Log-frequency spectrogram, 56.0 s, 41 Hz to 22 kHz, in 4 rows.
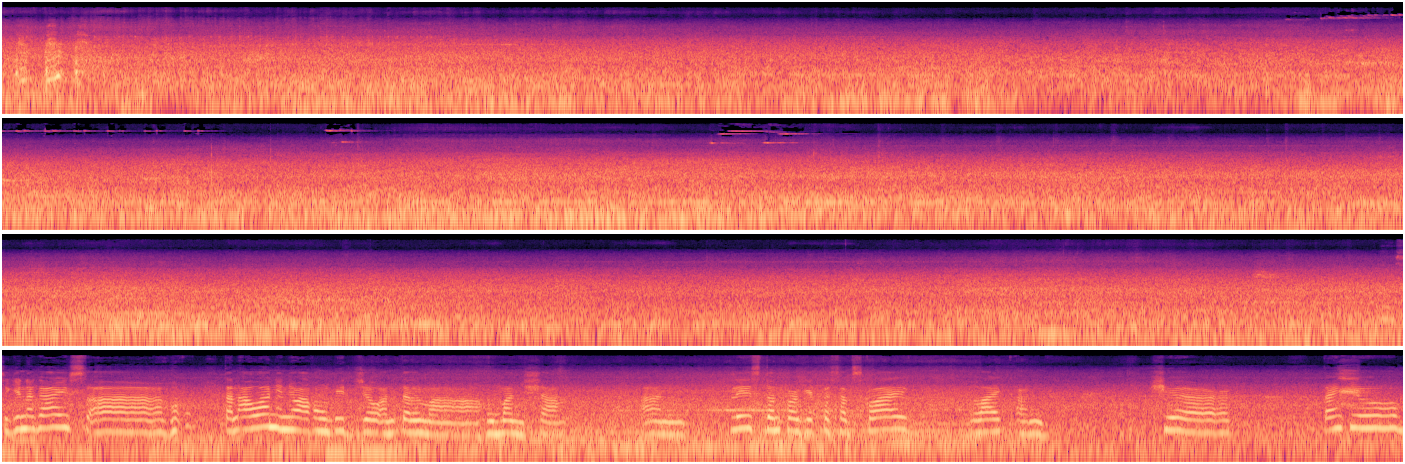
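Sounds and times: cars passing on road: 0.0 - 56.0.

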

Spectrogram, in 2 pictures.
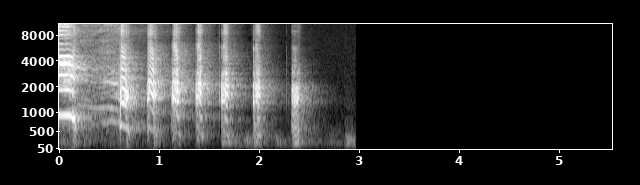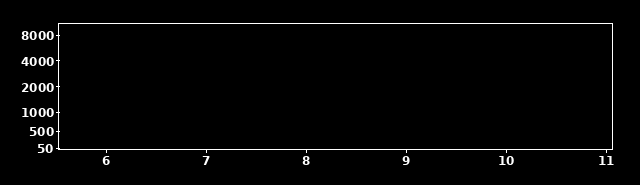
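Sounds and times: high-pitched shriek and cackling laugh: 0.0 - 2.6.

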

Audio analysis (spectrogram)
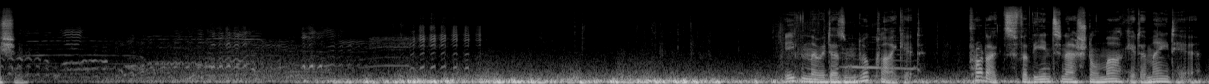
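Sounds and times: goats bleating: 0.0 - 4.8.

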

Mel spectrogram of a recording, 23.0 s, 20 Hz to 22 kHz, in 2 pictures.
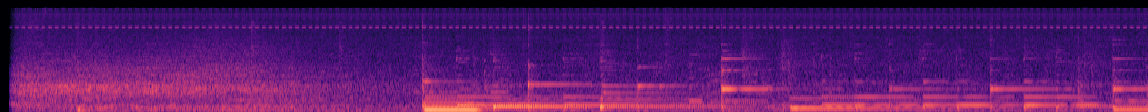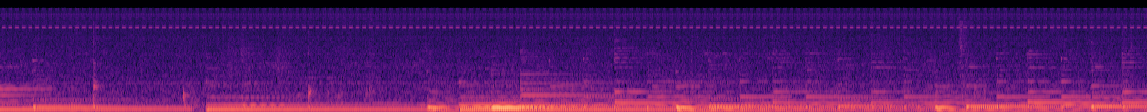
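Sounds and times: classical guitar fingerstyle: 3.3 - 22.9
loud plucked guitar chord: 4.2 - 22.9.

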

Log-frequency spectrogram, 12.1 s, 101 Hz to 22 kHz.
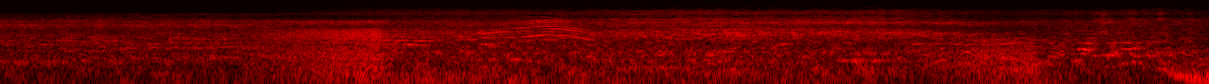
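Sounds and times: busy outdoor background noise: 0.0 - 12.0
hiss: 2.3 - 10.5.

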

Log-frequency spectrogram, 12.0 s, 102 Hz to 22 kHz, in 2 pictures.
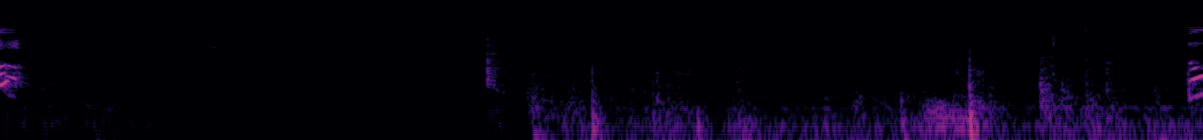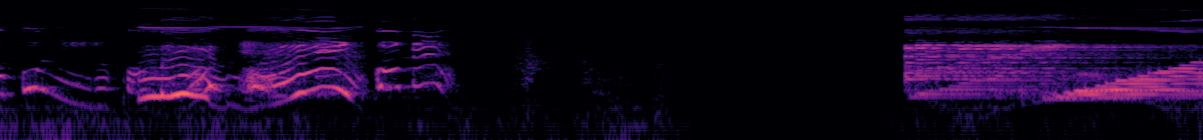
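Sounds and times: squeaky toy character voice: 6.0 - 8.3.

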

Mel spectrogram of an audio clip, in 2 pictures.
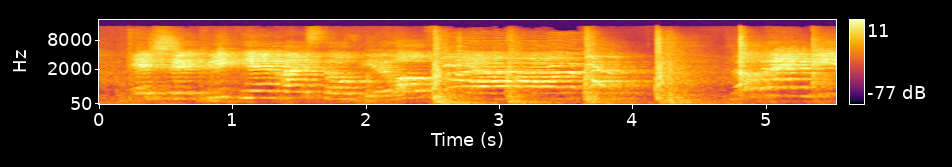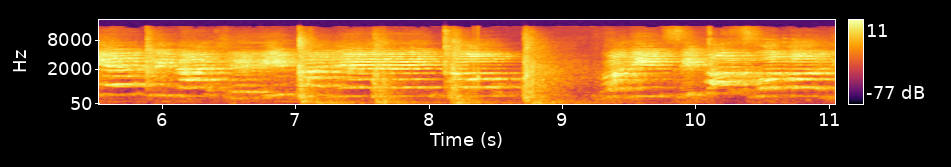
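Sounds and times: women singing folk song: 0.2 - 4.2, 4.8 - 11.0
boots stamping on stage floor: 2.5 - 4.6, 7.0 - 9.1.

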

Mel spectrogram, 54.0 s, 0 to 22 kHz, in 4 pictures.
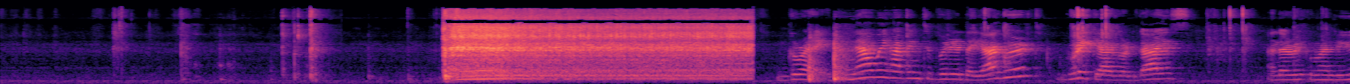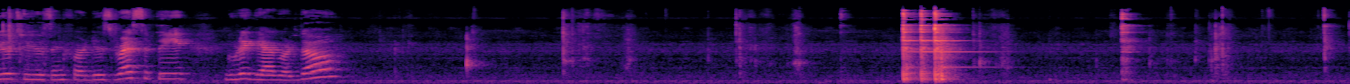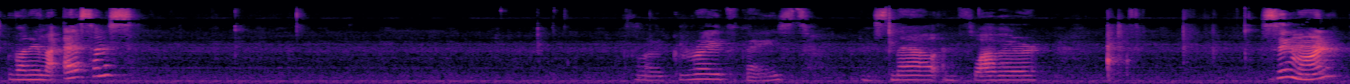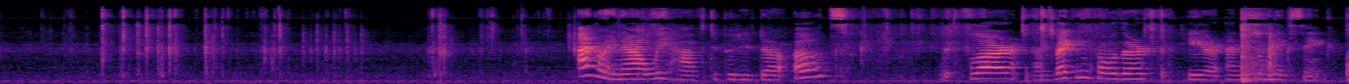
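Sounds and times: metal spoon clinking on pot and bowl: 22.6 - 23.5
paper packet tapped and shaken: 41.1 - 45.5.

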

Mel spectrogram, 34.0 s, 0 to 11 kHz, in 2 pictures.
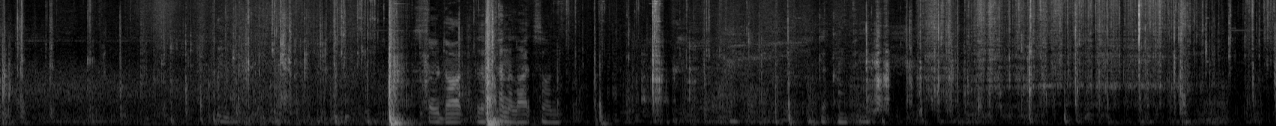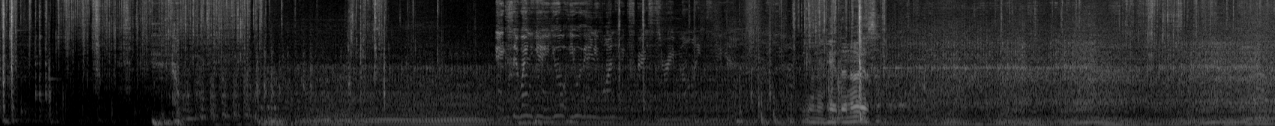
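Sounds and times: clicking and rustling in car: 0.0 - 23.0, 25.2 - 28.9, 31.4 - 33.6
car engine starting and idling: 18.8 - 34.0.

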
